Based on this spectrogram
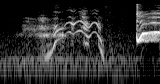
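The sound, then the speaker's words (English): A horse in a video game whinnies once, its pitch sweeping up, wavering, then dropping away over about half a second, followed abruptly by a loud, bright, sustained squeal-like tone. No one speaks. “Oh my God, look at the horse.”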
